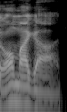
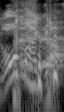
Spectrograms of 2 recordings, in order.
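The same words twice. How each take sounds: First: Low, unexcited imitation of her delivery; dropped-pitch deadpan exclamation. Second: Very high, louder squeal; hammed-up panicky exclamation; mock hysterical shock. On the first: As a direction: say it with no reaction at all. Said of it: "she deadpans everything". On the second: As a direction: squeal it in exaggerated horror. Mimics her reaction at gunpoint.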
